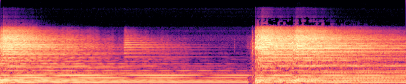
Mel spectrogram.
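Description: Sustained distorted electric guitar chord through a Walrus Audio Julianna stereo chorus pedal, with a slow, shimmering wobble, fading slightly before a fresh chord is struck and rings out loudly.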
